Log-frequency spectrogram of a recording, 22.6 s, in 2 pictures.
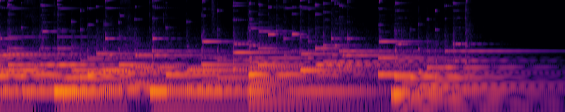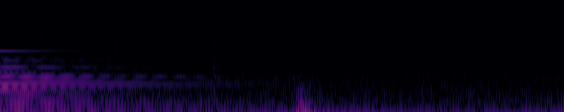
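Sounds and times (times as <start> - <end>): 
music box with metal disc: 0.0 - 13.2.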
